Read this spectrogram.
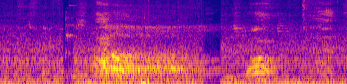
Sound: crowd

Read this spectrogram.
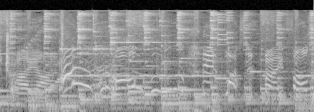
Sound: witch cries out

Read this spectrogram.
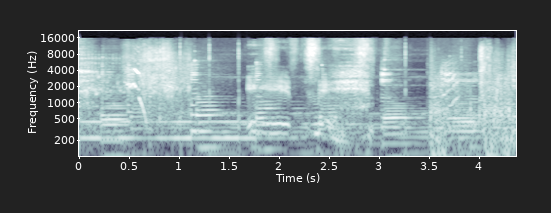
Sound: sighing

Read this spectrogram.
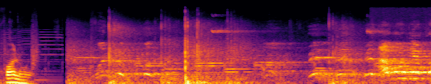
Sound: bright music; ball dribbling

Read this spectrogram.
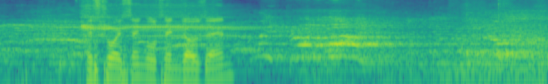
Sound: buzzer dings

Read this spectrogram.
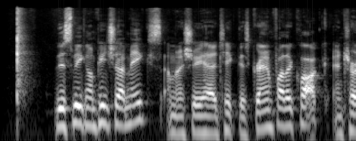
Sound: clap

